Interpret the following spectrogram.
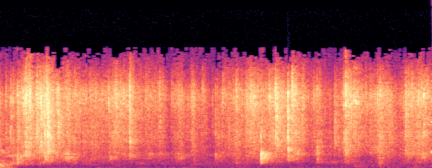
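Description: Clear plastic packaging crinkling and rustling as a new bathtub drain stopper is unwrapped by hand, in irregular small crackles with a slightly louder crinkle about two and a half seconds in.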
